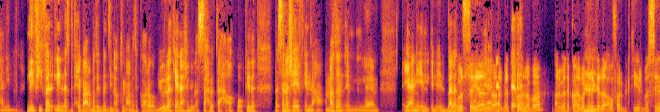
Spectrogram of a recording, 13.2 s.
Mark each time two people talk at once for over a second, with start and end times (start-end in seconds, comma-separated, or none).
9.0-10.6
